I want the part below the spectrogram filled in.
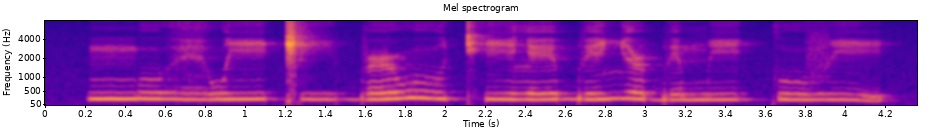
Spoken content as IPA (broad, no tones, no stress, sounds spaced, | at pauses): mː u ɦ ɛ̤ w iː ǁ i̤ b ə˞ w uː cʰ i l ɪ b ɪ ʎ ə˞ b ɪ m iː k u v i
